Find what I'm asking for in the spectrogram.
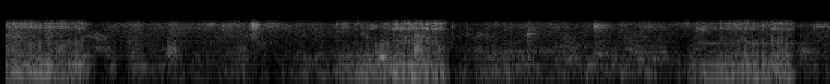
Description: A dog at a light shop. He was just completely in deep sleep even many customer were walking around.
